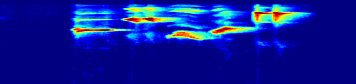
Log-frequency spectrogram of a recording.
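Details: Orange-headed thrush (anis kembang) song used as bait to make others sing; clear whistled notes followed by slurred warbles and a final high buzzy flourish, lasting under two seconds.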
